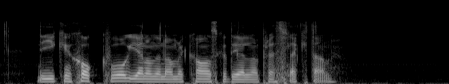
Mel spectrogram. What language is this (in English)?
Swedish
